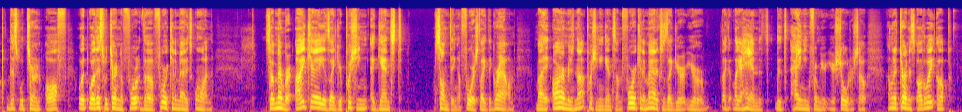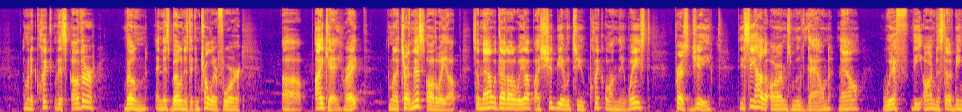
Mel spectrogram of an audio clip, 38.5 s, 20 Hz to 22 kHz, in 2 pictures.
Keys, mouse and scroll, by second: 18.2 click, 20.8 click, 20.9 click, 21.8 click, 27.3 click, 30.7 click, 30.9 click.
